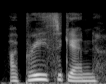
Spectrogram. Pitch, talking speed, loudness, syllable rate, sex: 185 Hz, 170 wpm, -16 LUFS, 6.0 syllables/s, female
